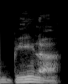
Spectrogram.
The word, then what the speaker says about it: Bine: It had some relatives and um one of the communities that we call Beina which is a misprononunciation because that's an Ojiua word that we pronounce an A which means that bird that partridge but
